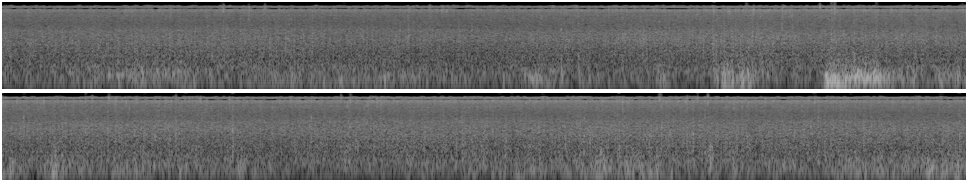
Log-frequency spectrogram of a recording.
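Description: Heavy rain falling steadily in a dense, even hiss. About halfway through come two short low rumbles, the second the loudest moment.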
